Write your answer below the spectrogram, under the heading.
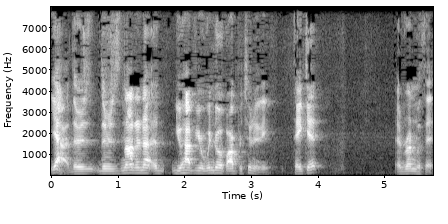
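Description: The delivery is animated, moving at a moderate pace broken up by long, frequent pauses. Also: man, medium pitch for a man. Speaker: podcast co-host. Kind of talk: casual chat. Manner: joking, animated.

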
